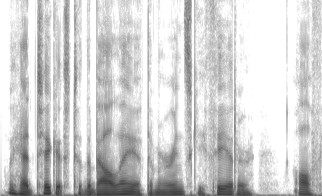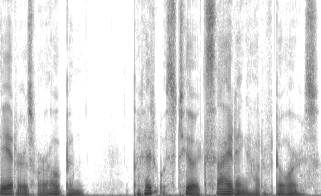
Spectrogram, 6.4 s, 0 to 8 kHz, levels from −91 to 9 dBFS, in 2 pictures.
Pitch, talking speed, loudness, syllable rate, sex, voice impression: 90 Hz, 185 wpm, -21 LUFS, 5.9 syllables/s, male, masculine, adult-like, slightly relaxed, slightly weak, soft, muffled, fluent, intellectual, sincere, calm, unique, slightly wild, modest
